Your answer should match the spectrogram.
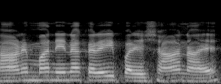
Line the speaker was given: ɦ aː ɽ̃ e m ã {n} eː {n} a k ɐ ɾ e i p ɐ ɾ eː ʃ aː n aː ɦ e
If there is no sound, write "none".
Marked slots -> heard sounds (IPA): n, n

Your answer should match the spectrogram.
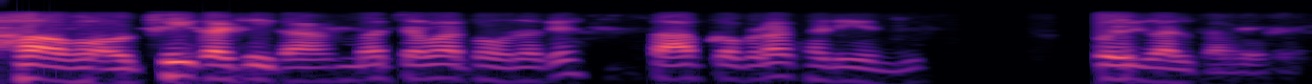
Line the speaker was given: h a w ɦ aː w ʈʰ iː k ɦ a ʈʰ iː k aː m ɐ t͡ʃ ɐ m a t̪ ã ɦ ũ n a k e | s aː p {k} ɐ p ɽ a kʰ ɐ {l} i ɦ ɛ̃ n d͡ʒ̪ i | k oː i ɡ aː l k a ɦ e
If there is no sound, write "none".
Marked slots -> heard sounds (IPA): k, ɽ

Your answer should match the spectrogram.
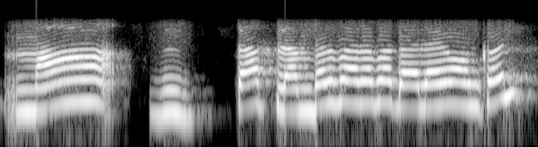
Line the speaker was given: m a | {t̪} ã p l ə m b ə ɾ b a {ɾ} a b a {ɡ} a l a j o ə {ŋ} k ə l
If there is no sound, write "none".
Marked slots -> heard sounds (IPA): t̪, ɾ, ɡ, ŋ

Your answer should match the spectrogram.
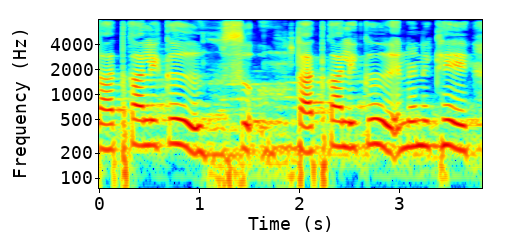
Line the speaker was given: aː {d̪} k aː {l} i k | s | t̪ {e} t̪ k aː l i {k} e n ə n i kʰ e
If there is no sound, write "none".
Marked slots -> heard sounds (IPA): t̪, l, a, k

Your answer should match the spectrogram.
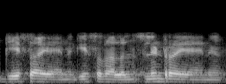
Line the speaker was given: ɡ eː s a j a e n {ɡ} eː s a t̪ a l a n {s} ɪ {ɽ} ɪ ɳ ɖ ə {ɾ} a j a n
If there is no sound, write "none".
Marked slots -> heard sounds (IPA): ɡ, s, l, ɾ

